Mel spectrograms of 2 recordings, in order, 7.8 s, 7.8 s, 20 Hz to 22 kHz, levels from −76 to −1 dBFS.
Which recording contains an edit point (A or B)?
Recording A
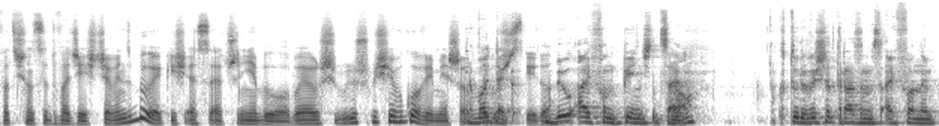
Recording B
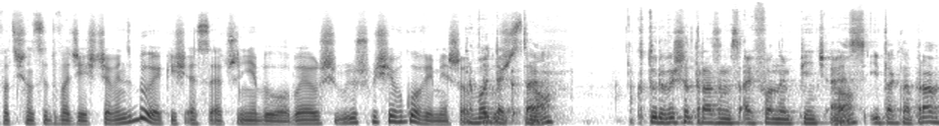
B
